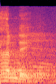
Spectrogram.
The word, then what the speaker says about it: Hyundai: Hyundai kan dibacanya Hyundai, kan?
